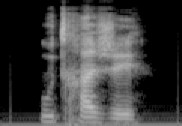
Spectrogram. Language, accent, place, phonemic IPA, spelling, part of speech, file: French, France, Lyon, /u.tʁa.ʒe/, outrager, verb, LL-Q150 (fra)-outrager.wav
- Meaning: 1. to offend greatly, insult 2. to outrage 3. to rape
